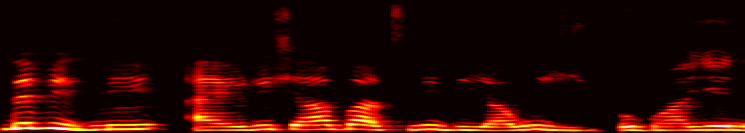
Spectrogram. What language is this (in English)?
Yoruba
